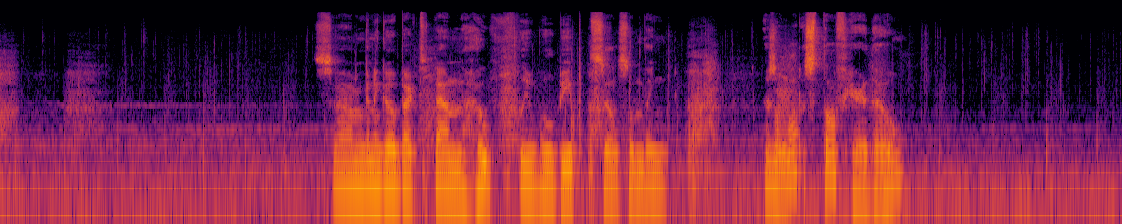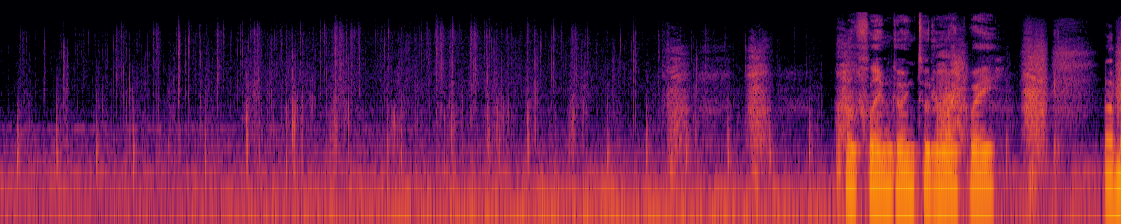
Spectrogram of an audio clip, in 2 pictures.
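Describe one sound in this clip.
Footsteps crunch slowly on rocky ground.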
